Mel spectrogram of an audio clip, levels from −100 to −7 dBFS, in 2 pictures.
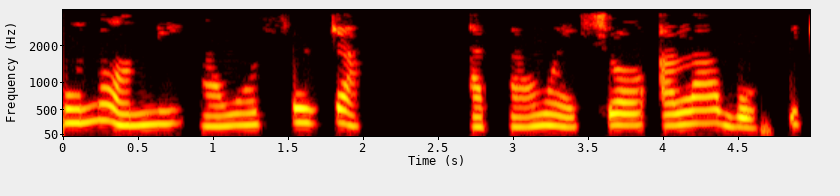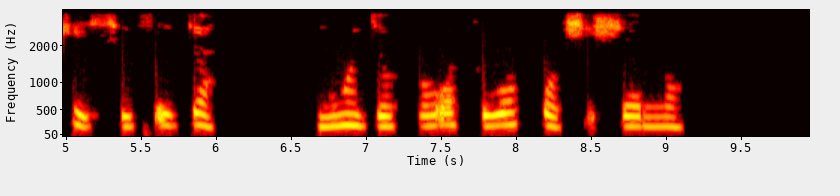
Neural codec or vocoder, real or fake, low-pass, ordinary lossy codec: none; real; 3.6 kHz; none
